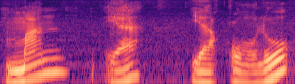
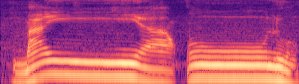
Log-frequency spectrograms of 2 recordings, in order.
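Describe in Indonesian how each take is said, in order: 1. Bunyi n diucapkan dengan jelas sebelum y. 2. Bunyi n melebur menjadi y yang digandakan dan bersengau. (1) "Yang tadinya man" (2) "kita dobelkan, tasydidkan ya, tekan sedikit ya sehingga berdengung"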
